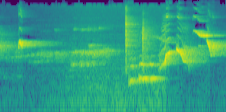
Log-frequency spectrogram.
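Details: A moulting white-rumped shama from Thung Song, Thailand, mixes a drawn-out whistle with a burst of dry clicks, followed by a low churring note and looping upward whistles.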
